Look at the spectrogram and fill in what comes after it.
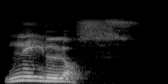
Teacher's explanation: Ditongo ei é longo, não é? E coloca-se o acento no segundo elemento do ditongo. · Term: acento circunflexo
